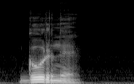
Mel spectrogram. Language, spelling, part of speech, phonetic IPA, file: Polish, górny, adjective, [ˈɡurnɨ], Pl-górny.ogg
